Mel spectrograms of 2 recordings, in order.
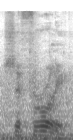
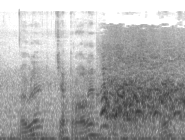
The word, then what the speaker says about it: Chevrolet: ke ah Chevrolet mobil Chevrolet Chevrolet ternyata penyebutannya pelafalannya Chevrolet Chevrolet Chevrolet Chevrolet Chevrolet eh taunya pasti nggak pakai cevrolet bukan kalau mikrolet M10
